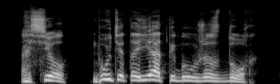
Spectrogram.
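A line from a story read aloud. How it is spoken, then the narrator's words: Laughing reply. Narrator (Russian): рассмеявшись, ответил я пареньку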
